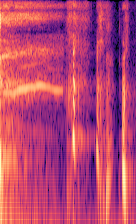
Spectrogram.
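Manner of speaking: very high, thin laugh-cry; tearful laugh. Real, not acted. Exhausted host breaking down to her co-host, tearful laughing. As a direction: dissolve into a soft high squeal of laughter and tears.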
